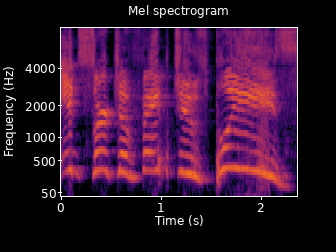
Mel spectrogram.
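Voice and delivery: very high, slow, drawn-out full-volume shout. Reading a post aloud to the others, shouting a post in all caps. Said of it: "I'm gonna shout this because it's in all caps".

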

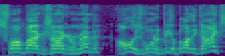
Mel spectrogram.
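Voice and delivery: put-on Australian accent. Doing an australian gangster-film parody, narrating in an australian accent. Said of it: "Australian gangsters".

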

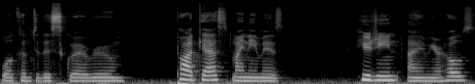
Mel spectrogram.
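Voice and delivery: flat, low, quiet delivery. Teasing the host about his podcast intro, doing Eugene's slight monotone with odd pauses. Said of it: "odd placement of pauses mixed with slight monotoneness".

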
